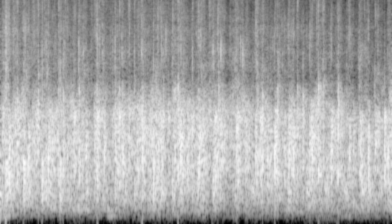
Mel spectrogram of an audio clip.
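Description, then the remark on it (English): Steady audience applause for the speakers, a dense, sustained patter of many hands clapping at a fairly loud level for several seconds without letting up. “Let's get a round of applause for the speakers.”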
